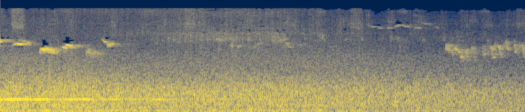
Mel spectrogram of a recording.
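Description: Near silence: faint bird chirps, a few at the start and a few more near the end, over a soft background hiss that is fading out. The last of a ringing, bowl-like musical tone dies away in the first two seconds.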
